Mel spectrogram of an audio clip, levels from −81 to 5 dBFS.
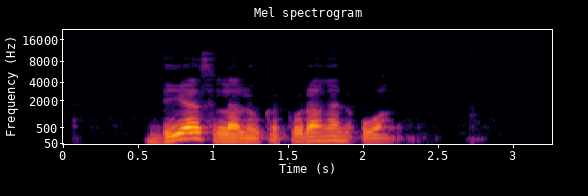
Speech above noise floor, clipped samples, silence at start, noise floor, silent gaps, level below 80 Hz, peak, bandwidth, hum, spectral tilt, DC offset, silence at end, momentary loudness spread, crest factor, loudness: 47 dB; under 0.1%; 0.55 s; -65 dBFS; none; -48 dBFS; -2 dBFS; 9.2 kHz; none; -8.5 dB/octave; under 0.1%; 1.05 s; 13 LU; 18 dB; -19 LUFS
